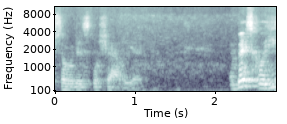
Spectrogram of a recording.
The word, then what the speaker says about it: Le Chatelier: that it's very french it looks like it should be pronounced the chandelier um in english but uh it's french so it is le chatelier and basically he said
